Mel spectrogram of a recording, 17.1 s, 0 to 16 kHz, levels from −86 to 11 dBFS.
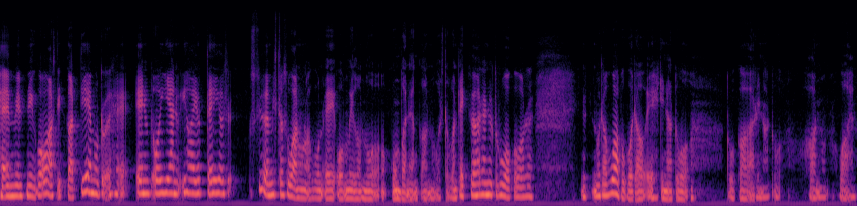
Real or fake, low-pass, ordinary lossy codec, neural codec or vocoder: real; 14.4 kHz; none; none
